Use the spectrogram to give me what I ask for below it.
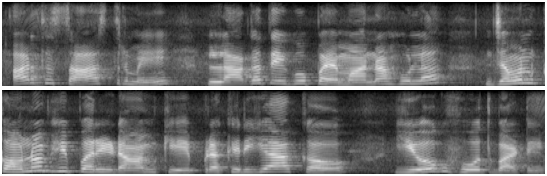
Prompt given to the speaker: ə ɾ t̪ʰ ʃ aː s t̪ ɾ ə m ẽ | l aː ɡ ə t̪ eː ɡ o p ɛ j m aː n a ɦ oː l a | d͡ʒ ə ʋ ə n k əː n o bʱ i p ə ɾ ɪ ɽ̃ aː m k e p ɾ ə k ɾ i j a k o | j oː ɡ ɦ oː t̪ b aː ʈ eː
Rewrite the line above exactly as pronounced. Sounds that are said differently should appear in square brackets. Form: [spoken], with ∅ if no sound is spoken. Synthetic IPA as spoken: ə ɾ t̪ʰ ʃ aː s t̪ ɾ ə m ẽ | l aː ɡ ə t̪ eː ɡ o p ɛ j m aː n a ɦ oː l a | d͡ʒ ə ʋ ə n k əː n o bʱ i p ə ɾ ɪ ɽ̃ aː m k e p ɾ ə k ɾ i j a k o | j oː ɡ ɦ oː t̪ b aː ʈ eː

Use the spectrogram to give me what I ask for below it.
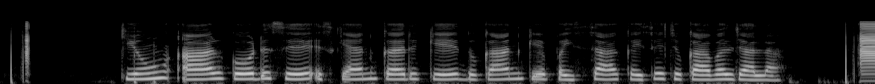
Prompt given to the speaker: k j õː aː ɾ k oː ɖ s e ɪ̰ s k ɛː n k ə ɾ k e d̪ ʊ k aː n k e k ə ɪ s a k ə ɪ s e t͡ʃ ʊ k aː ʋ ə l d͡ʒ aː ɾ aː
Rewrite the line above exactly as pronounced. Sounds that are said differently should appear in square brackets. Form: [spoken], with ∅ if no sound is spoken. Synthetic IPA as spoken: k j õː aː ɾ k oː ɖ s e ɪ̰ s k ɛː n k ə ɾ k e d̪ ʊ k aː n k e [p] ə ɪ s a k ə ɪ s e t͡ʃ ʊ k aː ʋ ə l d͡ʒ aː [l] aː

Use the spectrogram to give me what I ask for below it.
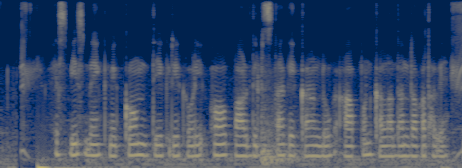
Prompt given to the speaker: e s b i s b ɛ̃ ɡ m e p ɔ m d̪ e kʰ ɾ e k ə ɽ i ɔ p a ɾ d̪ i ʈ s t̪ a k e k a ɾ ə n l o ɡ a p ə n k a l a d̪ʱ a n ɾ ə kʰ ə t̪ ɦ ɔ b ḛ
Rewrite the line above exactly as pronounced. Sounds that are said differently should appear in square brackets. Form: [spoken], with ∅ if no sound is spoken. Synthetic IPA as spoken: e s b i s b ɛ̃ [k] m e [k] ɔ m d̪ e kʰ ɾ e k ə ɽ i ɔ p a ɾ d̪ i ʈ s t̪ a k e k a ɾ ə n l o ɡ a p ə n k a l a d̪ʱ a n ɾ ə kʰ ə t̪ ɦ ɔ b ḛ

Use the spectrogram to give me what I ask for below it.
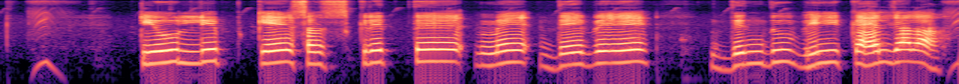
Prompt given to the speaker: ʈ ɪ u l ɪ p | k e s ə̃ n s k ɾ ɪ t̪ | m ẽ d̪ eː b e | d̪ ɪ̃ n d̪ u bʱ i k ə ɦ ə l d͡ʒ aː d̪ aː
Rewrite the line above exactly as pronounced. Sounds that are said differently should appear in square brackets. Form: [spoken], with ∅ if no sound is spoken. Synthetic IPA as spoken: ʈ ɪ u l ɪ p | k e s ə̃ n s k ɾ ɪ t̪ | m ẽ d̪ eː b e | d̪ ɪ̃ n d̪ u bʱ i k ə ɦ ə l d͡ʒ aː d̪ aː

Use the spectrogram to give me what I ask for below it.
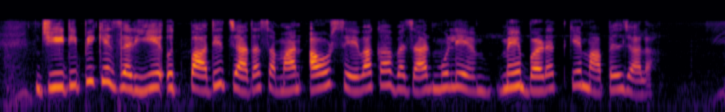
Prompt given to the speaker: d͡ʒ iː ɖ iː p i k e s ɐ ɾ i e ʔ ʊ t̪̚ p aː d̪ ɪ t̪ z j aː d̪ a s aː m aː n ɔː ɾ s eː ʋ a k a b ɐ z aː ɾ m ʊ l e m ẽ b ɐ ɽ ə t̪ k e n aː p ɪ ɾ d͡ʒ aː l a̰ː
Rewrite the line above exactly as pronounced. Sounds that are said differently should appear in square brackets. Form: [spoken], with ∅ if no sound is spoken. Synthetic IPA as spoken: d͡ʒ iː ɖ iː p i k e [z] ɐ ɾ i e ʔ ʊ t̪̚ p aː d̪ ɪ t̪ z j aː d̪ a s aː m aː n ɔː ɾ s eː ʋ a k a b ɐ z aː ɾ m ʊ l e m ẽ b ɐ ɽ ə t̪ k e [m] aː p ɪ [l] d͡ʒ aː l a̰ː

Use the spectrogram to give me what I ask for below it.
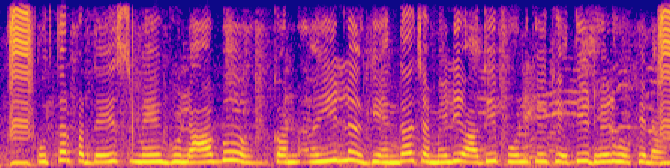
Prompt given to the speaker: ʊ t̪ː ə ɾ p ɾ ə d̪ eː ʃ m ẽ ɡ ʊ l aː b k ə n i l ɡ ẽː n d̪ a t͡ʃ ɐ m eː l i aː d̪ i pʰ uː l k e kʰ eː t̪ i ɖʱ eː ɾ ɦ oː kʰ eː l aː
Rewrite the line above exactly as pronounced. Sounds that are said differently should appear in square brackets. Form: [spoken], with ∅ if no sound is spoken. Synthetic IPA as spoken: ʊ t̪ː ə ɾ p ɾ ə d̪ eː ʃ m ẽ ɡ ʊ l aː b k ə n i l ɡ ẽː n d̪ a t͡ʃ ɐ m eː l i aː d̪ i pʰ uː l k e kʰ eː t̪ i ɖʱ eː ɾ ɦ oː kʰ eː l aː

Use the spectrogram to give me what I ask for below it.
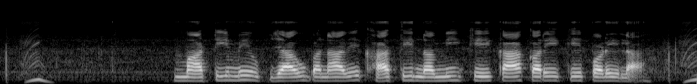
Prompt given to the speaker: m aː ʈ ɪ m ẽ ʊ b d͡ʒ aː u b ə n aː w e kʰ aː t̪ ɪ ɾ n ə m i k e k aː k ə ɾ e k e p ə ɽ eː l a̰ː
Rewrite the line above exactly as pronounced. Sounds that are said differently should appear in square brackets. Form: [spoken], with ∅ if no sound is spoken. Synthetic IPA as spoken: m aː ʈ [i] m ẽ ʊ [p] d͡ʒ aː u b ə n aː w e kʰ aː t̪ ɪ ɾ n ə m i k e k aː k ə ɾ e k e p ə ɽ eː l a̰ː

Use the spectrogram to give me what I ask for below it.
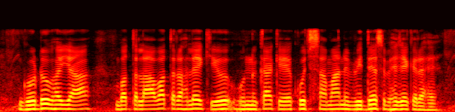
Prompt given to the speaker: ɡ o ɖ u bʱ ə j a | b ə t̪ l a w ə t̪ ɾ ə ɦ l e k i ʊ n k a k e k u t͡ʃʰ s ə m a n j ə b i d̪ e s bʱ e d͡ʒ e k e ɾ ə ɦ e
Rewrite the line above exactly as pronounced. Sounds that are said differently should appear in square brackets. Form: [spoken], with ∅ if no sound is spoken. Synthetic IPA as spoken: ɡ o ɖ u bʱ ə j a | b ə t̪ l a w ə t̪ ɾ ə ɦ l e k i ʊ n k a k e k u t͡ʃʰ s [a] m a n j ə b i d̪ e s bʱ e d͡ʒ e k e ɾ ə ɦ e

